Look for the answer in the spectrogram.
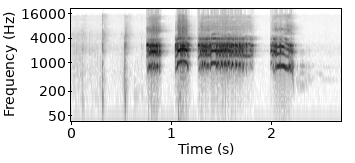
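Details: Trapping wild red junglefowl in northern Vietnam with a decoy bird: light wing flaps, then a quick harsh crow in four bursts, the third drawn out and the last falling away.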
